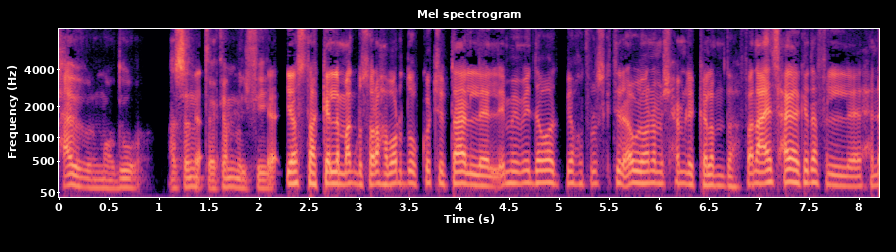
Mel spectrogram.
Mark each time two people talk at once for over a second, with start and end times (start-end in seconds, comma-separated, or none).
none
